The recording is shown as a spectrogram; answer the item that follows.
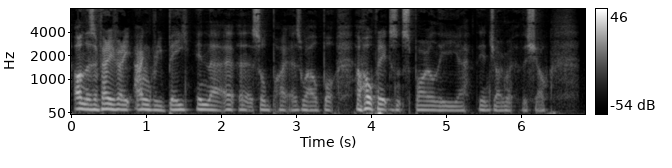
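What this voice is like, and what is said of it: Congested voice from a cold. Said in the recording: “I was starting with a cold as well, which you can probably hear in my my voice”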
